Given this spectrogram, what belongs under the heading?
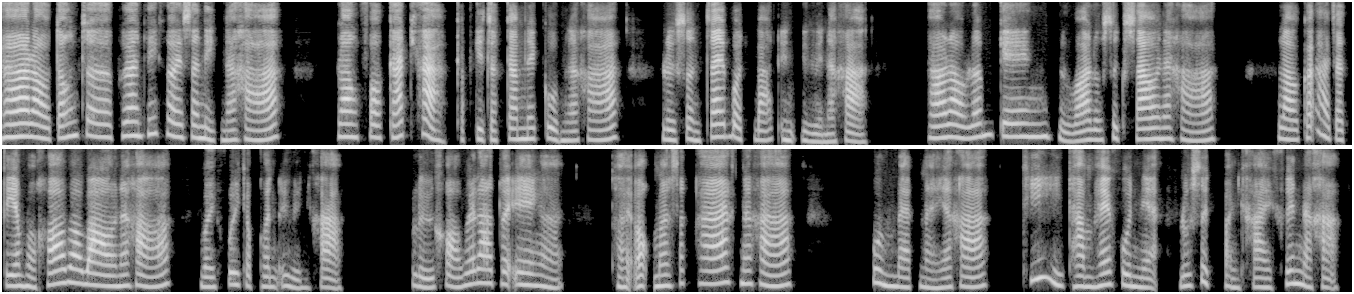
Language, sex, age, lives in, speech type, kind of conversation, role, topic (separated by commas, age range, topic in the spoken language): Thai, female, 35-39, Thailand, read, expert-assistant, expert, เมื่อความสัมพันธ์ระหว่างเพื่อนเริ่มห่างเหินหรือเย็นชา มีวิธีสังเกตและวิเคราะห์สาเหตุได้อย่างไรบ้าง?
